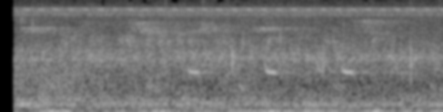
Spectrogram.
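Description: Wild birds calling at the waterside: a few short, repeated high chirps about a second in, with fainter higher calls around them, over a steady low background hum.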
